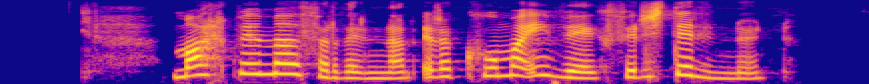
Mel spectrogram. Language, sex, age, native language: Icelandic, female, 20-29, Icelandic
